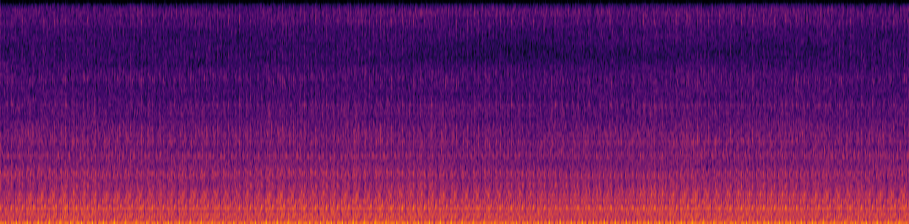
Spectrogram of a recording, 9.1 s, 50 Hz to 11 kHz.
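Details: Ford 7.3 diesel with blow-by, fitted with twin pyrometers: deep idle chugs unevenly at about three pulses a second with a lumpy beat instead of a smooth run. Rough idle.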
